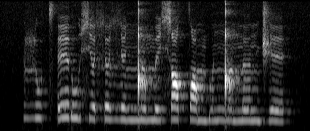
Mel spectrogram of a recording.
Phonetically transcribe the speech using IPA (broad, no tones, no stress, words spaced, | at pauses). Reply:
ɮut͡sʼe ɾuɕɘɬɘ ɮeŋ͡ǃɘmeɕɘ tˤɘmbəŋ͡ǃə nɘnd͡ʒe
